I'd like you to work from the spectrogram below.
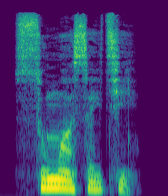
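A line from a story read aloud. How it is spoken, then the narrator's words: Relieved mumble. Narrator (Russian): Радуясь возможности избавиться от неловкости, пробормотал он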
